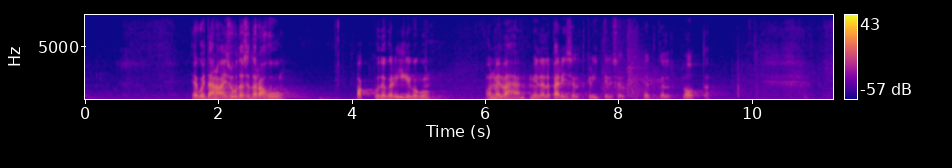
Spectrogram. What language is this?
Estonian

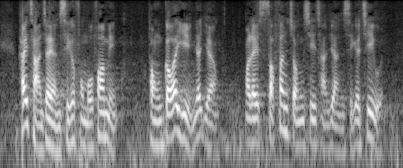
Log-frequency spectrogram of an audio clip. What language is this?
Cantonese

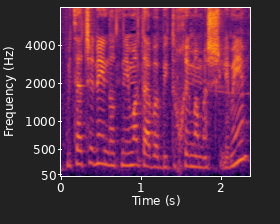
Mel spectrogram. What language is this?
Hebrew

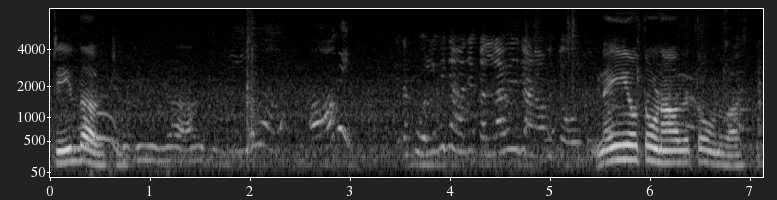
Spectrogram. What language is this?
Punjabi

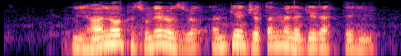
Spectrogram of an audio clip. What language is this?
Urdu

